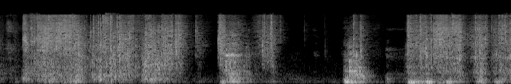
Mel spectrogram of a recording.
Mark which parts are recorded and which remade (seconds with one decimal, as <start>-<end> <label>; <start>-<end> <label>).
0.0-5.1 recorded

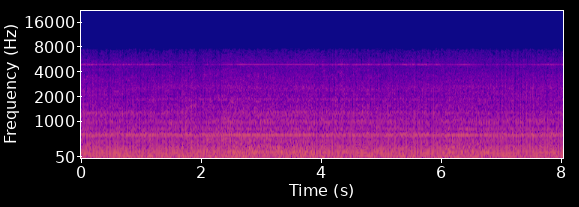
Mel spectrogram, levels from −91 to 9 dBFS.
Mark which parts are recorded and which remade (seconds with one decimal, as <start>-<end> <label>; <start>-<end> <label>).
0.0-2.4 remade; 2.4-3.9 recorded; 3.9-6.1 remade; 6.1-6.8 recorded; 6.8-8.0 remade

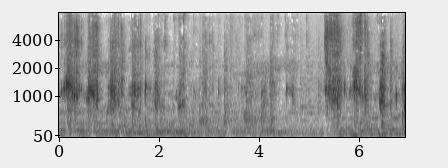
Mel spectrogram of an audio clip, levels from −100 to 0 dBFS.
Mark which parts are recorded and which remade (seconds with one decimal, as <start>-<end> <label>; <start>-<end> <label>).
0.0-1.8 recorded; 1.8-3.9 remade; 3.9-6.9 recorded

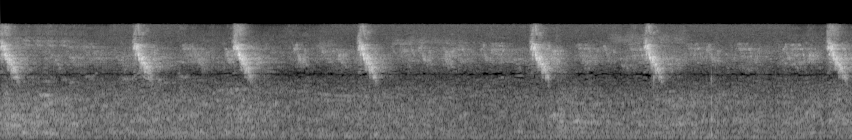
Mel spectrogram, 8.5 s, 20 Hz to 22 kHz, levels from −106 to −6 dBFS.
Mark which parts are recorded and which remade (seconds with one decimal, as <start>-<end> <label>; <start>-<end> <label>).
0.0-1.1 remade; 1.1-1.8 recorded; 1.8-3.3 remade; 3.3-7.9 recorded; 7.9-8.5 remade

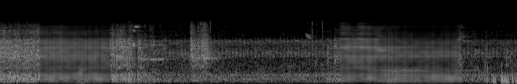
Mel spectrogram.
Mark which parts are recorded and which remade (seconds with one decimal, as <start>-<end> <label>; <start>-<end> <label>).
0.0-0.4 recorded; 0.4-1.1 remade; 1.1-3.4 recorded; 3.4-4.6 remade; 4.6-5.2 recorded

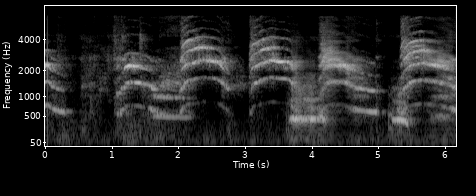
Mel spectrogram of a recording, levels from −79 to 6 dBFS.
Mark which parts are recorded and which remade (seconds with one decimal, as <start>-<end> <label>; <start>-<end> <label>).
0.0-3.7 recorded; 3.7-4.7 remade; 4.7-5.7 recorded; 5.7-6.2 remade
